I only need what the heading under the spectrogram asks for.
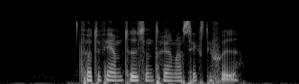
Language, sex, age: Swedish, female, 25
